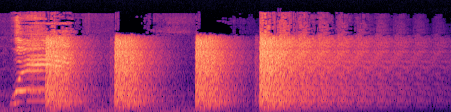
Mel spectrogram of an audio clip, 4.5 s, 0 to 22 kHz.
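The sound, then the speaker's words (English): Police fire four loud gunshots, spaced unevenly about a second apart. Each sharp blast decays into a ringing tail, and a brief shout comes just before the first. “Wait! They shot me. 4 times. The leg, gut, and chest. 2 in the chest.”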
